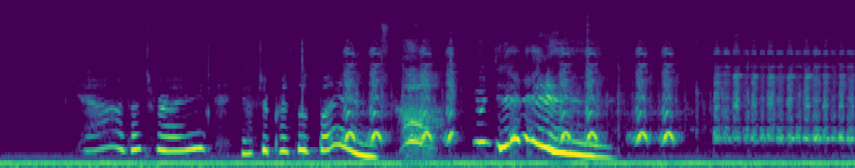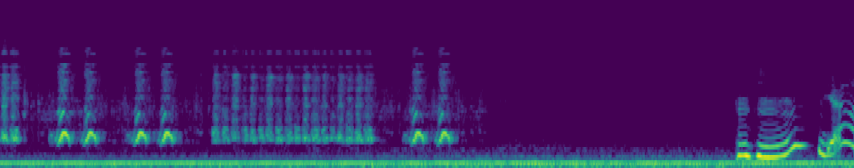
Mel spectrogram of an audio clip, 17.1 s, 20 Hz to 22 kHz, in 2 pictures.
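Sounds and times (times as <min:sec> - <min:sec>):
toy dog electronic barking: 0:03.4 - 0:04.7, 0:05.4 - 0:13.4
rapid pulsing electronic sound: 0:05.5 - 0:13.4.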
